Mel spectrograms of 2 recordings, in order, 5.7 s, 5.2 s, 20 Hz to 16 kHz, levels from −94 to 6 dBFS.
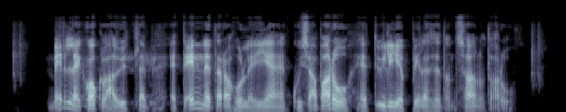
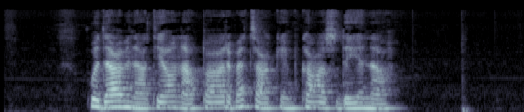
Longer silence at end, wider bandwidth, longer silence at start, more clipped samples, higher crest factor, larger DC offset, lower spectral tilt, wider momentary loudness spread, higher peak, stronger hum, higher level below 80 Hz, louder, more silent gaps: second, 0.6 s vs 1.25 s; second, 9.8 kHz vs 11.5 kHz; second, 0.5 s vs 0.9 s; neither; about the same, 24 dB vs 20 dB; neither; second, -3.5 dB/octave vs -6.5 dB/octave; first, 11 LU vs 8 LU; about the same, -2 dBFS vs -4 dBFS; neither; about the same, -66 dBFS vs -62 dBFS; about the same, -24 LUFS vs -23 LUFS; neither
